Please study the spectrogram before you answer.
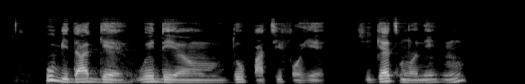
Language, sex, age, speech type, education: Nigerian Pidgin, male, 15-29, spontaneous, tertiary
